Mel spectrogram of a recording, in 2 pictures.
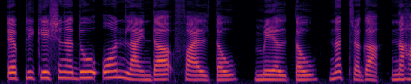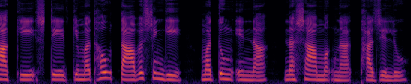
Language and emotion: Manipuri, neutral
